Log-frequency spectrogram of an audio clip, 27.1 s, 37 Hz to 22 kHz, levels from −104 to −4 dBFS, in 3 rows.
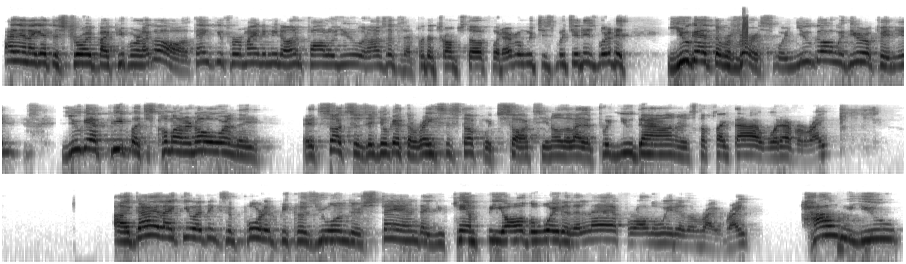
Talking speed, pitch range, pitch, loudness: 255 wpm, 170-215 Hz, 195 Hz, -19 LUFS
